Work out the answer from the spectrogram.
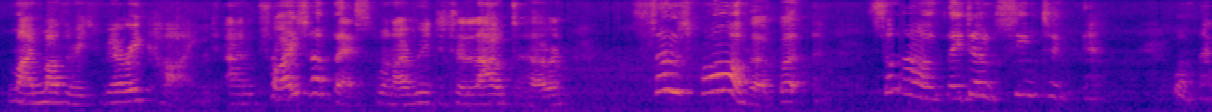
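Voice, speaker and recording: A woman's voice: fairly high pitch, sing-song, normal speed. A woman playing an earnest, bookish village boy in a children's audio play, blunt but kind, by turns hesitant and exasperated. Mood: wistful. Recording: noisy, slightly distant microphone.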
